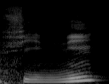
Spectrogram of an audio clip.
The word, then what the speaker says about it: finit: On finit. As always, I don't hear the s. I don't hear the T et C.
